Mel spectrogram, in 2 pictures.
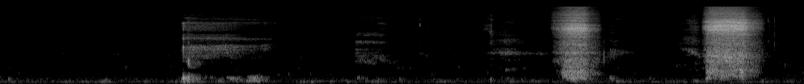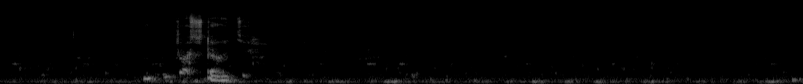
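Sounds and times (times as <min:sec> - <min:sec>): woman sneezing: 0:07.0 - 0:07.6.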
